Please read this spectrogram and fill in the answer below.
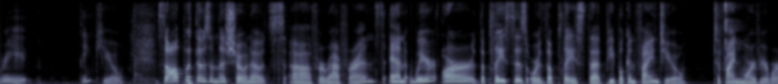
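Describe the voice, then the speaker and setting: A plain, everyday voice with an American accent, at a moderate pace with ordinary pitch variation, dry and close with no echo. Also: woman, medium pitch for a woman. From New York and Israel. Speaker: podcast host and author. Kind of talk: podcast interview; scripted narration. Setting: remote call.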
